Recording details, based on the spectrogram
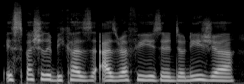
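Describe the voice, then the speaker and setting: Young woman guest from Iran, smooth clear voice, dry studio sound, earnest and reflective delivery. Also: medium pitch, steady tone, fast, dry recording. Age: young adult. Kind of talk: podcast interview. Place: small podcast studio. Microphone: boom mic on stand.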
